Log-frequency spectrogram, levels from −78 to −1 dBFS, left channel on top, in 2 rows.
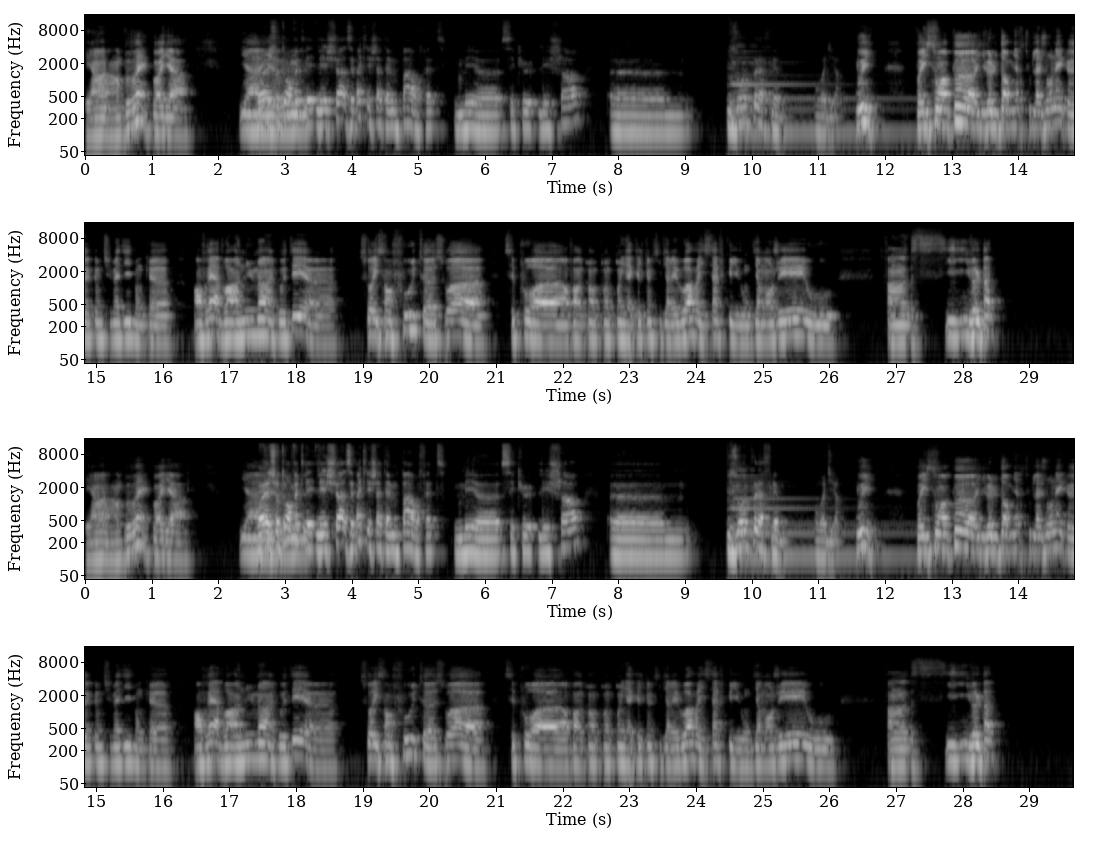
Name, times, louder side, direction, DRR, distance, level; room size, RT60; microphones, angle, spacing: voice 1, 0.0-1.5 2.3-3.3 5.6-5.7 11.6-16.1 16.5-18.6 19.0-20.8 21.1-26.1 26.8-28.4, left 3 dB, 25° left, 0.7 m, -31 dB
voice 2, 2.6-7.5 7.9-9.1 9.6-10.6 10.9-11.4, right 4 dB, 50° right, 0.5 m, -32 dB
Guitar, 9.6-17.2 17.5-17.6 19.6-19.7, right 1 dB, 70° right, 3.3 m, -48 dB
7.8 x 5.0 x 2.9 m
head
